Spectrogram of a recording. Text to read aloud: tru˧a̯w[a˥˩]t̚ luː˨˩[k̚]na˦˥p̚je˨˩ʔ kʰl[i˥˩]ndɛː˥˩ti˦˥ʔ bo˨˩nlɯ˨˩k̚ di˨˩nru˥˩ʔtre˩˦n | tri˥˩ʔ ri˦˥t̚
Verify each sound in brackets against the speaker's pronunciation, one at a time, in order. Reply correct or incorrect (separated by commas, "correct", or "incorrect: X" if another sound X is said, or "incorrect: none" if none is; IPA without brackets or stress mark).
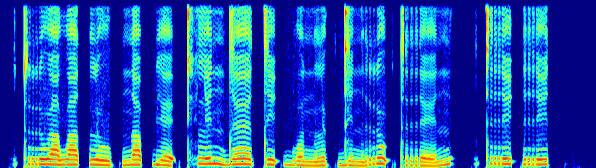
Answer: incorrect: a˦˥, incorrect: p̚, correct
